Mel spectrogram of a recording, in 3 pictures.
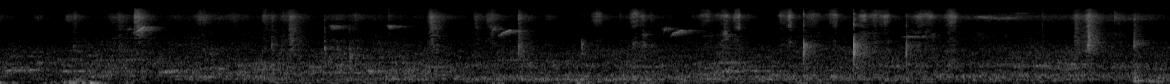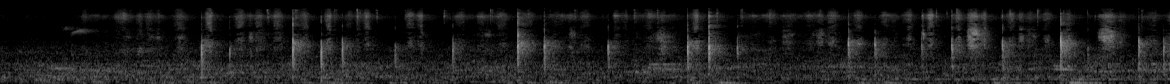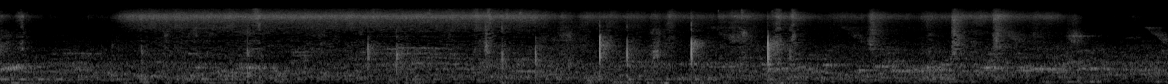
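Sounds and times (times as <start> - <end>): chalk writing on a blackboard: 4.8 - 9.8, 12.6 - 23.8, 24.6 - 34.3
steady high hiss: 24.5 - 29.5.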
